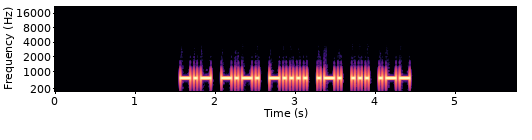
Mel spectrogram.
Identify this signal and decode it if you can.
Morse code, heard as a keyed tone, about 28 wpm, 700 Hz. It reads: KC6RSW
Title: USA Call Signs - 6 Characters - Repeated 3x - 28wpm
